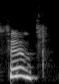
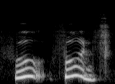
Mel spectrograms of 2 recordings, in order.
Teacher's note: that sound, ooh, with like an E on the inside and like an ooh on the outside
